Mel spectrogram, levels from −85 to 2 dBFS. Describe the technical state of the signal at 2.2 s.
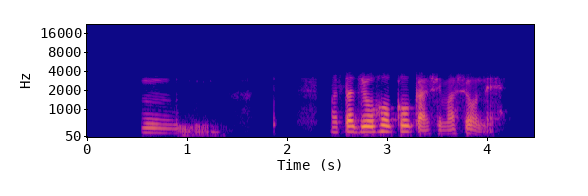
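At 2.2 s, as throughout the clip, the iLBC codec codes each 20 ms frame independently within a 300 to 3400 Hz line band, which fits its 15.2 kbps mode, leaving the speech muffled, rough and plainly synthetic.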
